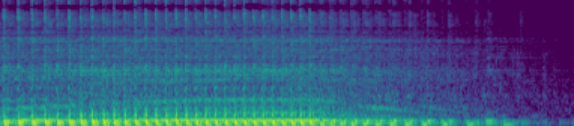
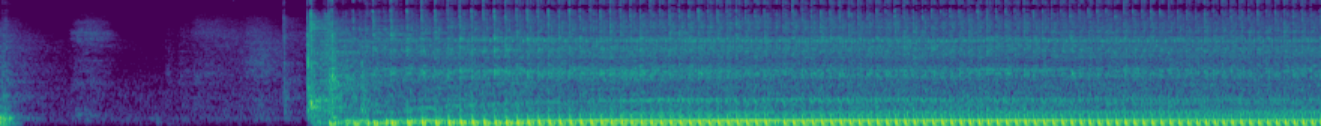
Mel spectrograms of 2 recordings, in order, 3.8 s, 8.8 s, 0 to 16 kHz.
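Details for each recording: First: 2024 Arctic Cat ZR 200 snowmobile idles with quick even pulses, then abruptly loses power and dies; barely touching the throttle pulls away from the throttle safety switch (TSS), cutting spark; intermittent stalling at idle. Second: 2024 Arctic Cat ZR 200 snowmobile, single-cylinder, up on a stand, after adjusting the throttle cable slack off the throttle safety switch: starts and settles into a steady, even idle without dying; the previous intermittent stalling at idle is fixed.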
